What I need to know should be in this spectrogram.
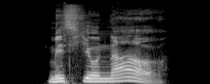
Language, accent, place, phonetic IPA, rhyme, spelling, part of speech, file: German, Germany, Berlin, [ˌmɪsi̯oˈnaːɐ̯], -aːɐ̯, Missionar, noun, De-Missionar.ogg
- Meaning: missionary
